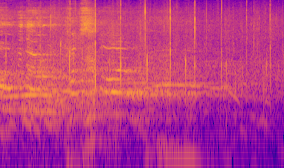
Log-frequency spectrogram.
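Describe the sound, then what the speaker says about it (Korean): Audience applause and cheering at a film showcase for the movie The Last Princess at Konkuk University's New Millennium Hall, a dense patter of clapping mixed with scattered shouts and crowd voices. "박수 나옵니다, 여러분"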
